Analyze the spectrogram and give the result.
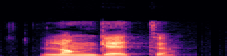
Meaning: a small tongue-shaped object, such as the tongue of a shoe
- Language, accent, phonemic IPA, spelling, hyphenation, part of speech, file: French, France, /lɑ̃.ɡɛt/, languette, lan‧guette, noun, LL-Q150 (fra)-languette.wav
